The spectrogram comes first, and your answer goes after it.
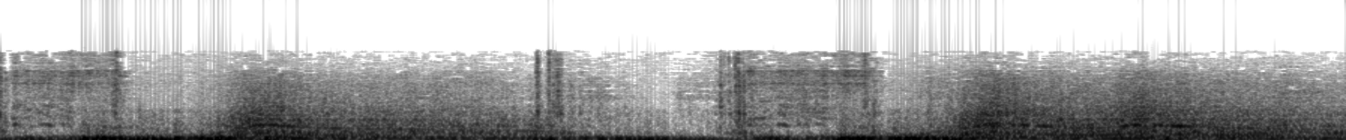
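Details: Isuzu Rodeo with cranking no-start after a new fuel pump, caused by faulty, pinched fuel-pump wiring near suspension; after wiring repair, short crank then prompt catch into a steady, even run; normal start.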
